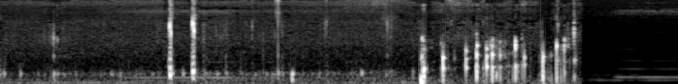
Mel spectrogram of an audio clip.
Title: I recorded my ￼pregnant girlfriend stomach growling & relaxing before she started havin contraction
